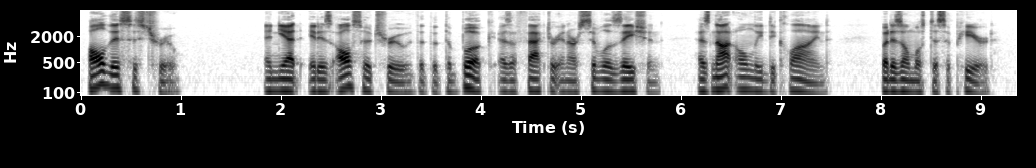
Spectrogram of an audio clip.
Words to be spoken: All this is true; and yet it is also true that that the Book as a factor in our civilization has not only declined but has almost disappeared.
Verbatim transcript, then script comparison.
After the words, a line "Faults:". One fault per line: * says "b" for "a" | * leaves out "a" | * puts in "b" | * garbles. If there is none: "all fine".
All this is true; and yet it is also true that that the Book as a factor in our civilization has not only declined but has almost disappeared.
Faults:
all fine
